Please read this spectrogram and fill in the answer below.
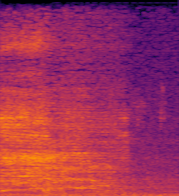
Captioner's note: dramatic music; drill whirring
